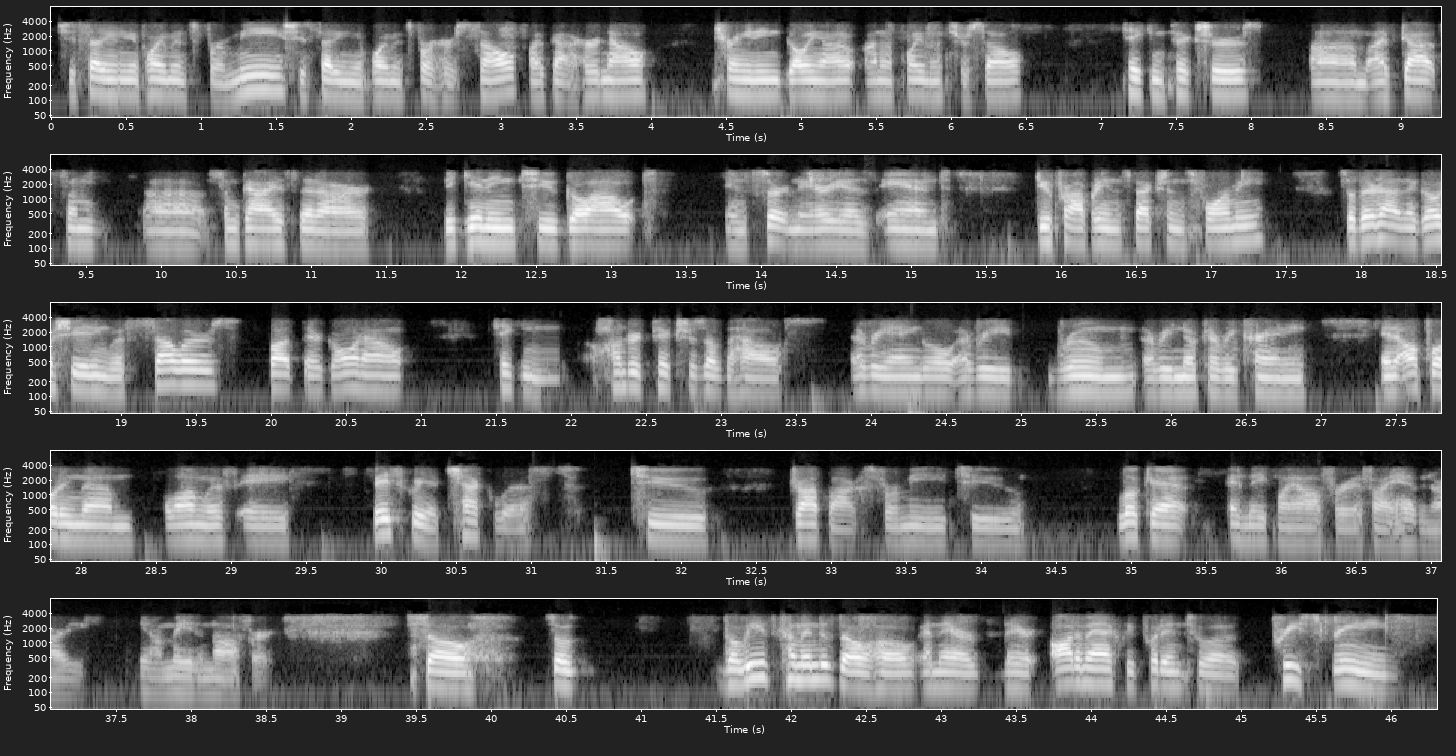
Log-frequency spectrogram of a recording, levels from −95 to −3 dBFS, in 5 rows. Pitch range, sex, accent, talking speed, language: 110-130 Hz, male, American, 150 wpm, English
